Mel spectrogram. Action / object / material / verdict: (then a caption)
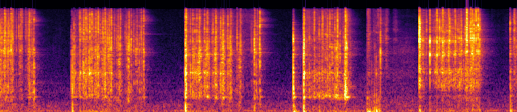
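tap / thin corrugated sheet-metal sign / sheet metal / none. A small, thin corrugated sheet-metal welcome sign with a ribbon bow attached is tapped and clicked with long nails. The result is bursts of quick, bright, high metallic clinking and rattling, separated by short pauses.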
